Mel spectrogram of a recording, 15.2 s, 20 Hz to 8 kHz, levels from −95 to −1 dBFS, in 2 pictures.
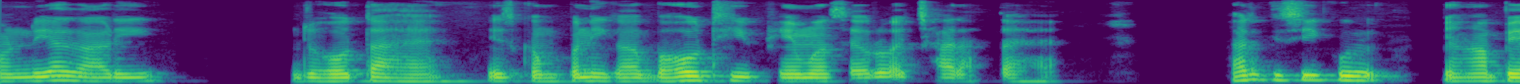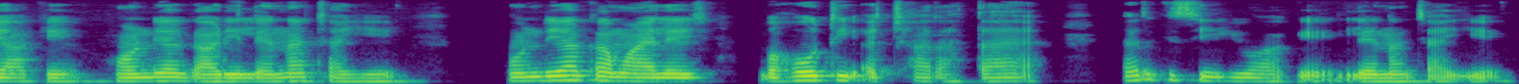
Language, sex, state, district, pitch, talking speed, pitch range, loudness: Hindi, male, Bihar, Lakhisarai, 130 Hz, 155 wpm, 125-140 Hz, -18 LUFS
